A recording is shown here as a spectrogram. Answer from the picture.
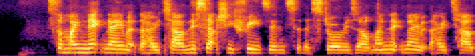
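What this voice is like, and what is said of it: Lancashire accent. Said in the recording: “I'm a Merseyside girl with a Lancashire accent.”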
